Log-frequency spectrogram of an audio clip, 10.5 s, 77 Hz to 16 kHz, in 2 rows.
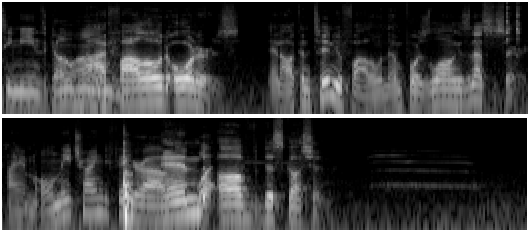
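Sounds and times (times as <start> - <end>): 
speech: 0.0 - 8.6
low rumbling noise: 0.0 - 10.5
barn cat meowing: 7.4 - 8.2, 8.9 - 10.1.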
